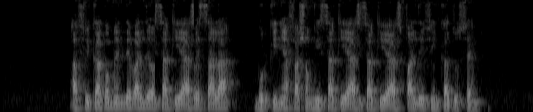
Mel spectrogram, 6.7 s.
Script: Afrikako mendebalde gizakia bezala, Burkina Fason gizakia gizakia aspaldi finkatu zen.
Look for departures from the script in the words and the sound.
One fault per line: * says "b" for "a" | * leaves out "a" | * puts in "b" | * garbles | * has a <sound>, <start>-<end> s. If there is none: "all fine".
all fine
